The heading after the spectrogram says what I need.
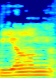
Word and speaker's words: Myung: of ty tabor from King's X and john myung oh that's how you pronounce his last name Dream Theater and some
